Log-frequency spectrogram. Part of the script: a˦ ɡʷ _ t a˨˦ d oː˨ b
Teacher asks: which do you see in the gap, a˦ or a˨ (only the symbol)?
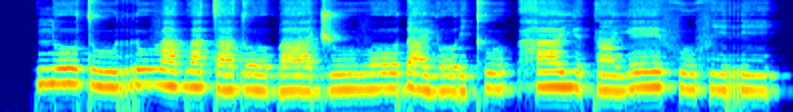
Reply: a˦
